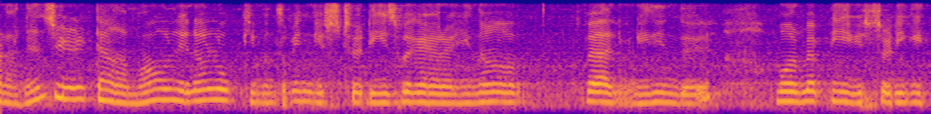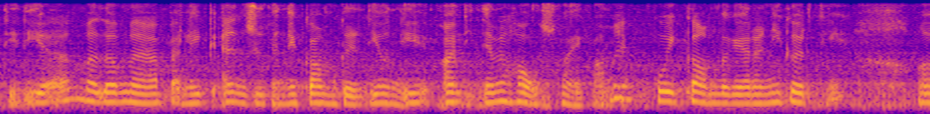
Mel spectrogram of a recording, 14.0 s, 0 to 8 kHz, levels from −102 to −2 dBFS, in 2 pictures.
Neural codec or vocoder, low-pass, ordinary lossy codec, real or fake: vocoder, 22.05 kHz, 80 mel bands, HiFi-GAN; 7.2 kHz; none; fake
